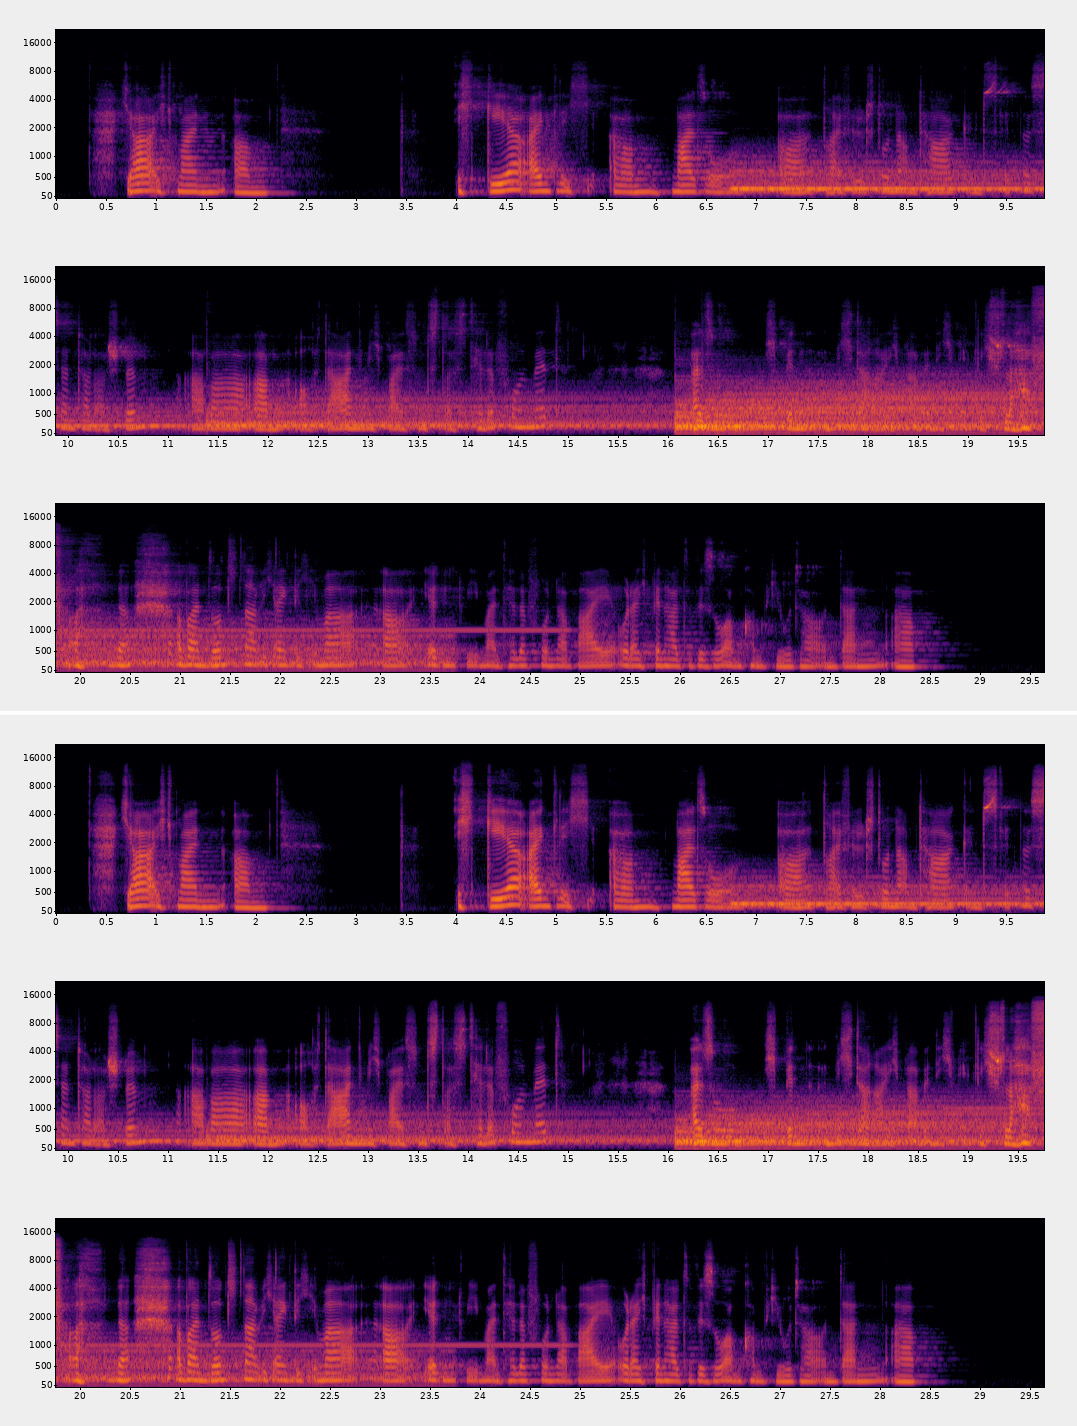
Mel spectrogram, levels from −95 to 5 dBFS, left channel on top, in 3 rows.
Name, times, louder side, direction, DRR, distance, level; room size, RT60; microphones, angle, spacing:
voice 1, 0.4-2.4 4.0-14.8 15.7-15.9 16.2-28.3, right 2 dB, 70° right, 13 dB, 1.4 m, -34 dB
sound 1, 6.7-23.8, left 2 dB, 45° left, 0.9 m, -33 dB
sound 2, 18.7-24.9, right 1 dB, 85° left, 4.8 m, -50 dB
28.0 x 28.0 x 5.7 m, 0.79 s
head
